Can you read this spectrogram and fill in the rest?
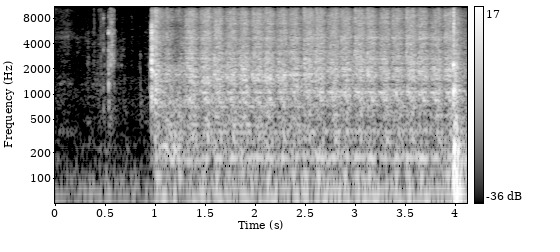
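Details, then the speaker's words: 1970 Triumph Spitfire Mk3 at restoration start, spark being checked: starter churns steadily about three seconds, then one sharp bang as a cylinder fires, but it never runs; cranks but doesn't start, owner suspects it needs more fuel. "oh did you hear that guys might need a bit more fuel but um we had a uh a spark there something fired"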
